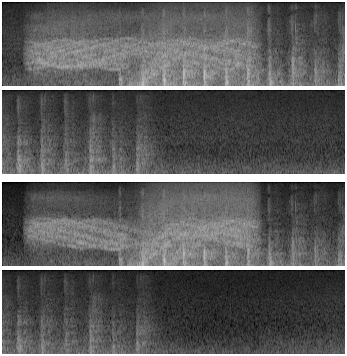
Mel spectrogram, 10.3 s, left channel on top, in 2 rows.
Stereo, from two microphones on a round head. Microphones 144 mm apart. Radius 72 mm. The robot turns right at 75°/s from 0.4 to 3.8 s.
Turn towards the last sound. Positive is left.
turn(degrees=0)  # may be behind; listen again after turning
